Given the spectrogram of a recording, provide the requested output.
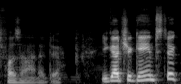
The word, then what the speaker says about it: Faxanadu: Which I know he mispronounces. He's going to say Faxanadu, I guarantee you. Yeah, he just said Faxanadu. It's It's Faxanadu.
